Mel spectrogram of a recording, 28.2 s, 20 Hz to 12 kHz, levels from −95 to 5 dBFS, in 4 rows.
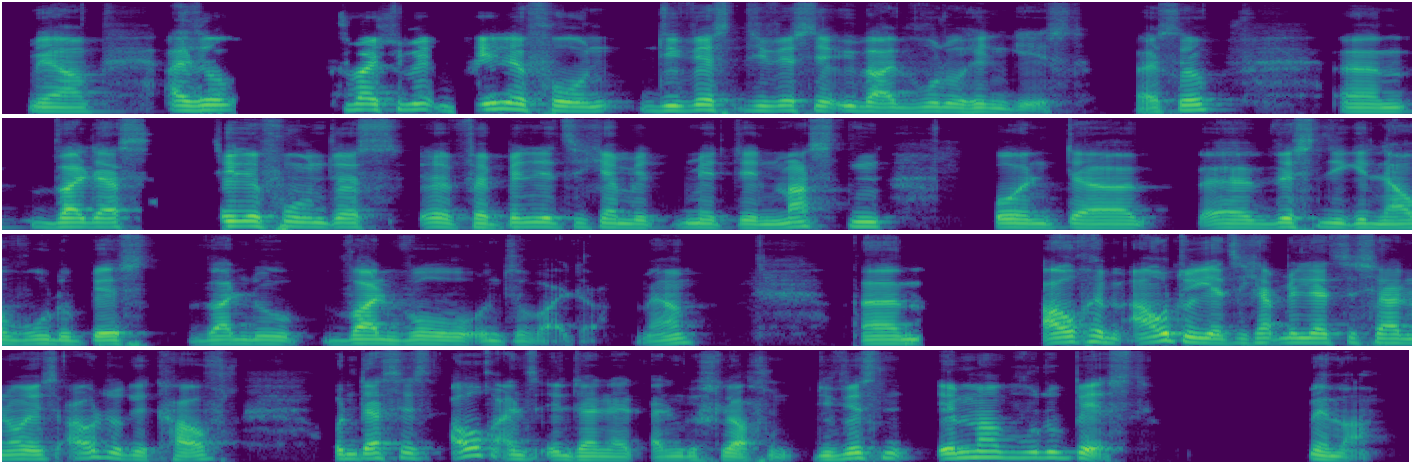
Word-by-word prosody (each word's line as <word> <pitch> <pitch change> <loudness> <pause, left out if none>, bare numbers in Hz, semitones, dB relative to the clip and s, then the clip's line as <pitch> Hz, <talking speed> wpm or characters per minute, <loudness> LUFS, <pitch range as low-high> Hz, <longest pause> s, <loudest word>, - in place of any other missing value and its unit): Ja. 115 -2 0 0.3
Also, 150 +2 +3 0.5
zum 155 - -9
Beispiel 165 -1 +3
mit 170 -1 +1
dem 135 - -10
Telefon. 140 -8 +3
Die 135 +1 +1
wiss 155 -1 +2
die 140 -1 -3
wissen 145 0 0
ja 130 - +2
überall, 120 -5 +1
wo 125 +1 -2
du 115 -3 -1
hingehst. 105 -3 -6 0.2
Weißt 110 0 -5
du? 155 +1 +2 0.6
Ähm, 115 0 -3
weil 130 +1 +4
das 130 0 +1 0.3
Telefon, 145 -3 +3
das, 125 -3 -3
äh, 130 -2 +1
verbindet 130 +5 0
sich 120 -3 -10
ja 120 -2 +2
mit 110 -1 -4
mit 115 -2 -3
den 105 -1 0
Masten 140 +2 0 0.5
und 115 -2 +1
da, 105 -2 +2 0.3
äh, 115 0 -1
wissen 125 +3 0
die 120 - -1
genau, 110 -1 -1
wo 110 +2 -2
du 105 -2 -3
bist, 105 +3 +1
wann 110 +5 -2
du 110 -2 -4
wann, 115 +1 +3
wo 110 -2 0
und 95 - -6
so 90 - -10
weiter, - - -13 0.2
ja? 130 +4 -4 0.8
Ähm, 115 +1 +2 0.6
auch 150 +4 +4
im 140 -5 +1
Auto 205 -7 +5
jetzt. 130 -2 +3
Ich 130 +2 -4
habe 140 -1 +1
mir 135 - +2
letztes 135 0 +1
Jahr 130 -1 +4
'n 120 - -3
neues 125 0 0
Auto 165 -6 -1
gekauft. 115 -4 -2 0.5
Und 135 +1 -1
das 150 +1 +3
ist 150 -1 -5
auch 225 +1 +3
ans 125 - -4
Internet 105 -3 -3
angeschlossen. 100 0 -3
Die 110 -1 -2
wissen 155 +1 0
immer, 170 +1 +4
wo 165 - -1
du 165 0 0
bist. 160 - +1 0.8
Immer. 105 -6 -2
125 Hz, 160 wpm, -25 LUFS, 110-140 Hz, 0.8 s, Auto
